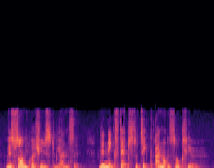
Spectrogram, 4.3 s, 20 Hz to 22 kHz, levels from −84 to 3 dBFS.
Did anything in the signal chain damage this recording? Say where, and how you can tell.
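Yes, in the codec or storage stage: compressed frames skipped. Whole frames went missing or were rejected by the decoder, so the speech jumps ahead at 0.47–0.52 s (about three frames), 2.33–2.37 s and 3.77–3.82 s (one each). The frames are 46.4 ms long.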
